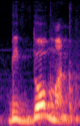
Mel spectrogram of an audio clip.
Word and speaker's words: বিদ্যমান: তাহলে উচ্চারণ হচ্ছে না, দ্বিতীয় উচ্চারণ হচ্ছে যে মান, বিদ্যমান।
